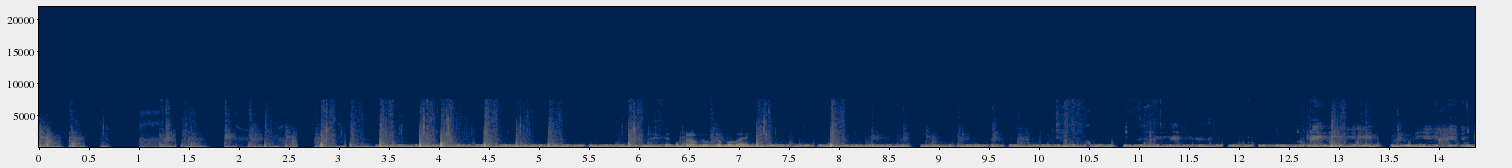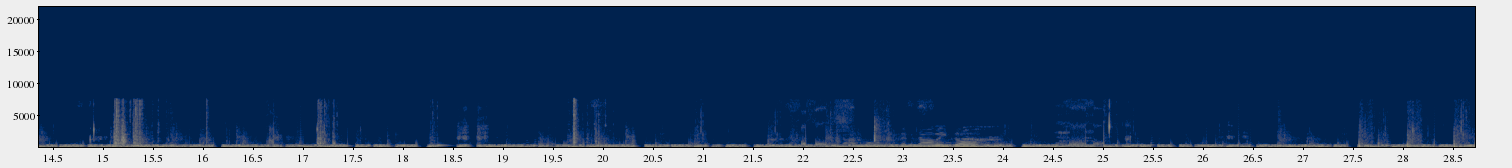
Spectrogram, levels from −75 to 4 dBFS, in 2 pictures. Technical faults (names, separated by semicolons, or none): sound chopped by the voice detector; sound dropped by the voice detector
